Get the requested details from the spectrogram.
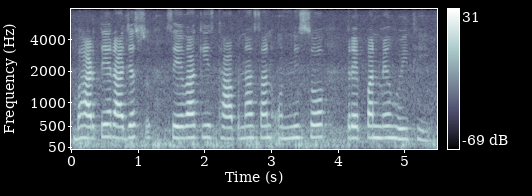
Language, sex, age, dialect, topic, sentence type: Hindi, male, 56-60, Hindustani Malvi Khadi Boli, banking, statement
